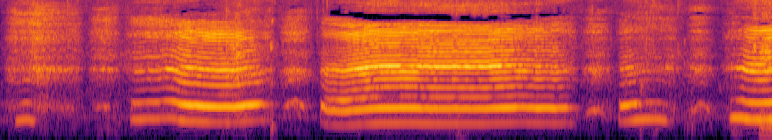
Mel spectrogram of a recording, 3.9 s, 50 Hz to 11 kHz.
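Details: Loud, sustained wailing cries with short breaks for breath from a 2-year-4-month-old girl on a day of frequent crying after waking early; cause unknown, parents guess teething, a nightmare or cold.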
